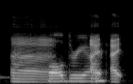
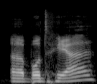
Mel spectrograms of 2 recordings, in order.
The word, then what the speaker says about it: Baudrillard: Baudrillard. I pull it from my sort of non-existent French accent, but which I can replicate fairly well. Baudrillard.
